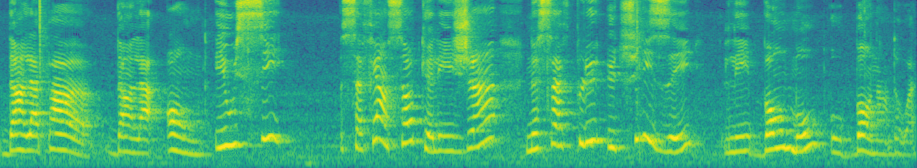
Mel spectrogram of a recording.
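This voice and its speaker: Woman, Canadian French accent, fairly high voice, emphatic opinion monologue with many hesitations, echoey room. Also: expressive, slow pace, fairly bright tone. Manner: emphatic, hesitant with many fillers, addresses viewers directly. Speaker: video commentator. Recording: echoey room, faint background hum.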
